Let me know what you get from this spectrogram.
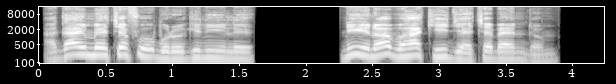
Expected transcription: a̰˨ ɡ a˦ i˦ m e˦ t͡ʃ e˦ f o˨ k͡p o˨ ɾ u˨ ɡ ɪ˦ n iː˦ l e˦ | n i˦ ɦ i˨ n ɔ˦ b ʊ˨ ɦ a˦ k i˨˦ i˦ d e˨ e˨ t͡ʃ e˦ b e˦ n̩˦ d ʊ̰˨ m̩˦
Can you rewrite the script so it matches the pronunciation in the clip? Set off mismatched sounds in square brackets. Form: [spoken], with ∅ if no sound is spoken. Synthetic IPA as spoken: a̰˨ ɡ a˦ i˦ m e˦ t͡ʃ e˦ f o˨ k͡p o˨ ɾ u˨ ɡ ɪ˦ n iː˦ l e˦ | n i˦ ɦ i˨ n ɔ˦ b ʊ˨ ɦ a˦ k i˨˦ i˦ [d͡ʒ] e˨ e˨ t͡ʃ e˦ b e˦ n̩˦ d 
